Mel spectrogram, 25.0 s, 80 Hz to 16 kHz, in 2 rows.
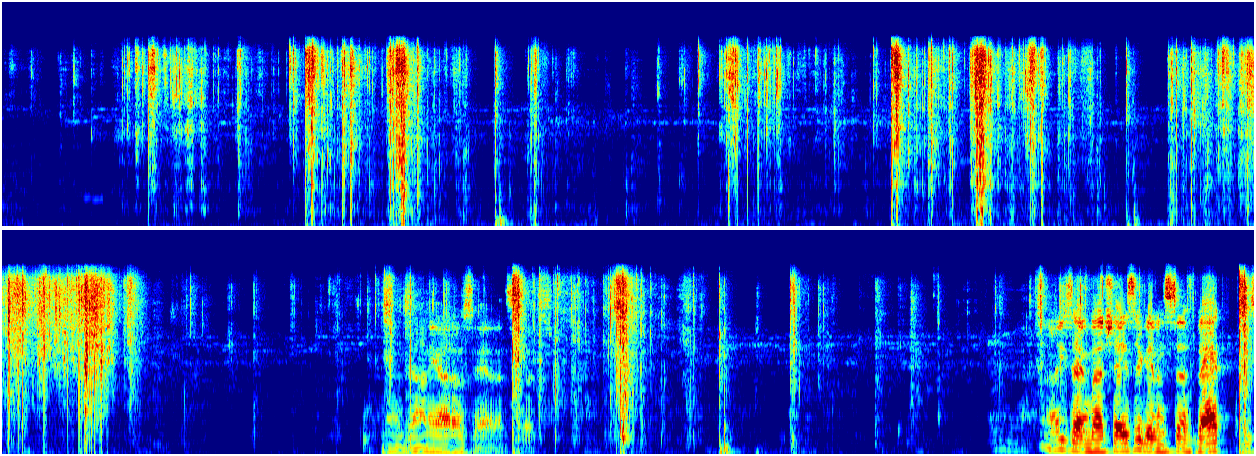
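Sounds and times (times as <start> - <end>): trading cards rustling: 0.6 - 5.7, 6.6 - 11.1, 11.7 - 14.6, 15.9 - 21.9, 22.8 - 25.0
foil wrappers crinkling and tearing: 0.7 - 5.7, 6.6 - 14.6, 15.8 - 19.7, 20.3 - 20.8, 22.8 - 25.0.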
